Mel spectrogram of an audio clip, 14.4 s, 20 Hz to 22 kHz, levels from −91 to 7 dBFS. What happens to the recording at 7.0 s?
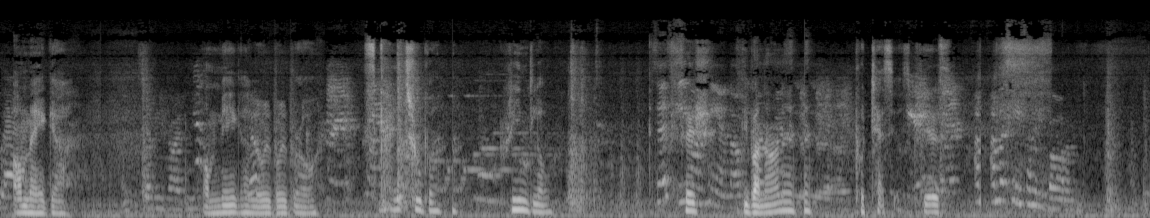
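Nothing goes wrong at 7.0 s; the audio plays through that moment intact, with no dropout, click, distortion or other fault.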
